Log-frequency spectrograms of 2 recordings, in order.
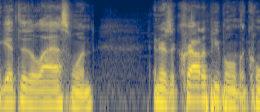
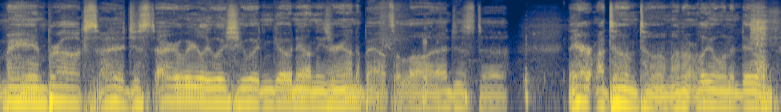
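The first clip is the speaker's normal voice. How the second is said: put-on Texan drawl, quieter; 4 dB quieter than usual. Imitating a friend complaining about roundabouts: George Bush voice. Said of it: "he sounds like George Bush when he talks".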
